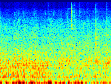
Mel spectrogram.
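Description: Steady rain falls on a rainy day, a dense, loud, even hiss of drops on surfaces that continues alone without a break.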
